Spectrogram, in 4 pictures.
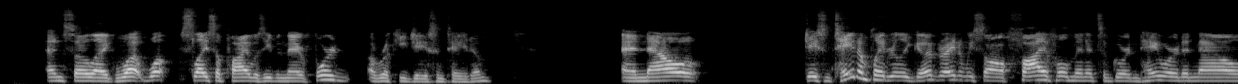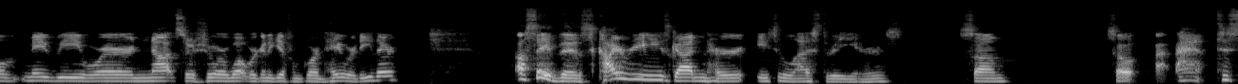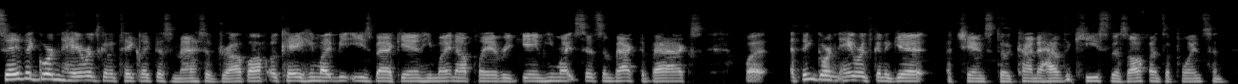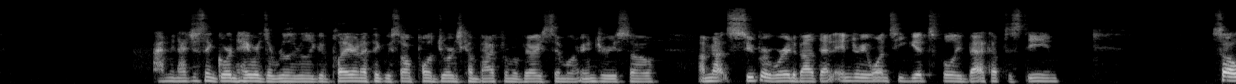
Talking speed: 195 wpm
